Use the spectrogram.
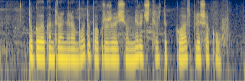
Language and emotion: Russian, neutral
